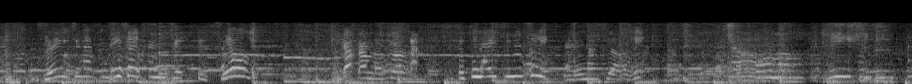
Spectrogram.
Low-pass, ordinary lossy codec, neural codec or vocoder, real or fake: 7.2 kHz; none; codec, 24 kHz, 0.9 kbps, WavTokenizer, medium music audio release; fake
